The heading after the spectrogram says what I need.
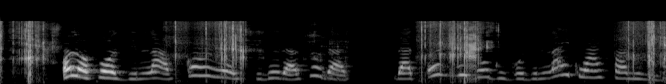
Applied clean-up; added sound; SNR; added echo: classical method Wiener filter.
